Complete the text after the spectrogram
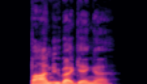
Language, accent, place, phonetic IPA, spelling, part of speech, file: German, Germany, Berlin, [ˈbaːnˌʔyːbɐˌɡɛŋə], Bahnübergänge, noun, De-Bahnübergänge.ogg
- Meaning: nominative/accusative/genitive plural of Bahnübergang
